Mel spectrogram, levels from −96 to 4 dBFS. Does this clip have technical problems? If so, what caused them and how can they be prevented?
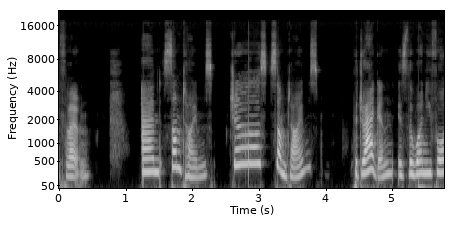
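Yes. At 1.25 s and 2.83 s the speech jumps forward with no gap, roughly 20 ms missing each time. This is likely a dropped buffer (overrun): samples were overwritten before being read. Larger buffers or higher-priority capture threads prevent it.

At 5.39 s a DC step shifts the waveform's zero line, heard as a low thump, and the offset then decays through a high-pass filter near 2 Hz. Keeping offset-carrying inputs from switching mid-recording and allowing converters to settle prevents it.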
